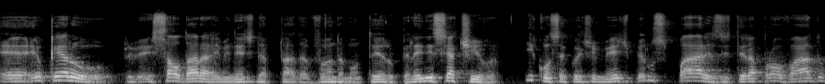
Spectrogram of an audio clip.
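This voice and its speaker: At a moderate pace and medium pitch, a man speaks with lively intonation and a somewhat breathy quality, hardly pausing at all. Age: 60s. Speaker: prostate cancer survivor. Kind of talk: interview. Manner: halting.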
